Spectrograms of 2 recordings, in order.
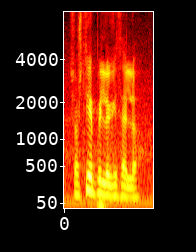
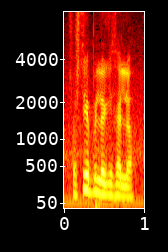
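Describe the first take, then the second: No difference in how they are said.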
